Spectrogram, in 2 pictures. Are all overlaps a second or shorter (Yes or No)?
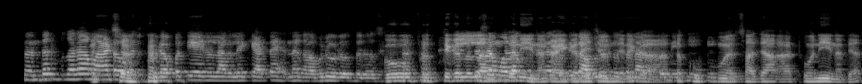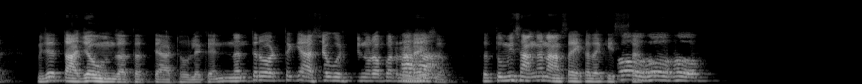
No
